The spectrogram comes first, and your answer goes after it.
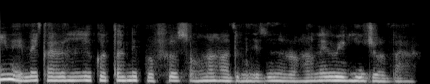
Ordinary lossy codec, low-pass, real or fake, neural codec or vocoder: AAC, 32 kbps; 7.2 kHz; fake; codec, 24 kHz, 1.5 kbps, HILCodec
